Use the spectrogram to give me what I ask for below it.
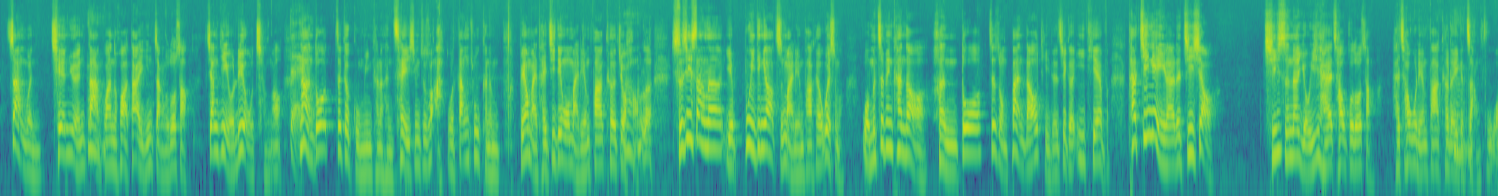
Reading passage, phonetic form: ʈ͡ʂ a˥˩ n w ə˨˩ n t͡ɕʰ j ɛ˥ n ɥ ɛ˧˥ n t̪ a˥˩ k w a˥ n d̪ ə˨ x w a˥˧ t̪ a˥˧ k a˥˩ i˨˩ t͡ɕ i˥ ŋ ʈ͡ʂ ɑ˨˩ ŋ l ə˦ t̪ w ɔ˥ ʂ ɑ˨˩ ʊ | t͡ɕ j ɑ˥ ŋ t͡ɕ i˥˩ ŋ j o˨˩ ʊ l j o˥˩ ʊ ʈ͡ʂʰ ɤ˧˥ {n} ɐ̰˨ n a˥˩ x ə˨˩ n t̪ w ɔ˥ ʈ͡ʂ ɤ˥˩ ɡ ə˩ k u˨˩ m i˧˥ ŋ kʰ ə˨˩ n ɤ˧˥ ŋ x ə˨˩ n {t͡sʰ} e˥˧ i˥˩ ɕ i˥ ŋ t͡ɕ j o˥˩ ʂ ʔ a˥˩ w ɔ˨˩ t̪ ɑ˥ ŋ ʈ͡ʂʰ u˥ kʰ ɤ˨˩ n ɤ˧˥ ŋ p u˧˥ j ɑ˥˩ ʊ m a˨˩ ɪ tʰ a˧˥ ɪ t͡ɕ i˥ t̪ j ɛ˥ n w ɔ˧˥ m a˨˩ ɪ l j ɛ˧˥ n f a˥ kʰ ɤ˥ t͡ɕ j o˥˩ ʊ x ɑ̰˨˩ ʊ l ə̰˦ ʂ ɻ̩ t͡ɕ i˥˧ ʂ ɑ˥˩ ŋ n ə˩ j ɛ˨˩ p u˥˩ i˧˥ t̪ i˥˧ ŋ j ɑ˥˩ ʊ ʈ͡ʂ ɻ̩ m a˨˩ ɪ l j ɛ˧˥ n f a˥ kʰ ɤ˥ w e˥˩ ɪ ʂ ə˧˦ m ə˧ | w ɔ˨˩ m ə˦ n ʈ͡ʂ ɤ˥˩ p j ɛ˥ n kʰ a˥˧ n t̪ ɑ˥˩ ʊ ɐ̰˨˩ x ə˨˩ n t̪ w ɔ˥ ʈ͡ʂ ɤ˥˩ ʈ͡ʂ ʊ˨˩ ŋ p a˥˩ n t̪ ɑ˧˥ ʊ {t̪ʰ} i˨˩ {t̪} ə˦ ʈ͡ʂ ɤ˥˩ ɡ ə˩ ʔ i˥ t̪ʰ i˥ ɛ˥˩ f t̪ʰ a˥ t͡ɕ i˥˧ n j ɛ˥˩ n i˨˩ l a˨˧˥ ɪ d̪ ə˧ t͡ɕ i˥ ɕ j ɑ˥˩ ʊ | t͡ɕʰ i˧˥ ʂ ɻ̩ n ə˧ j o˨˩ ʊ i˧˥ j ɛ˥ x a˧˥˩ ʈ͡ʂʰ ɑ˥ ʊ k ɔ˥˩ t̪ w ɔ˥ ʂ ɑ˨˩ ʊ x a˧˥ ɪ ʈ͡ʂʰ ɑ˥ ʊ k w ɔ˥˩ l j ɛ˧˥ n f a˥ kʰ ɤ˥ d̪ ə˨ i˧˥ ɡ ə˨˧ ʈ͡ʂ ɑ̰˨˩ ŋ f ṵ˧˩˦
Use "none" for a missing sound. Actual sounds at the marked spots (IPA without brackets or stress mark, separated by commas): ŋ, t͡sʰ, t̪ʰ, d̪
